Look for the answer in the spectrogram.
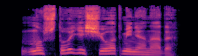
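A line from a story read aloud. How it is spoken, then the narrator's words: Weary heavy sigh. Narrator (Russian): Тяжело вздохнула я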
